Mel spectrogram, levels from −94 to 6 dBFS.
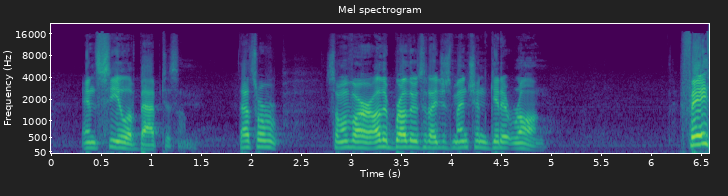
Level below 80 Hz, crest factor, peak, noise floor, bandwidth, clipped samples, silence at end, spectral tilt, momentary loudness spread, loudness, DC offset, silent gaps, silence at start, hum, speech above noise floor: -56 dBFS; 20 dB; -2 dBFS; -65 dBFS; 17 kHz; under 0.1%; 0 s; -3.5 dB/octave; 15 LU; -22 LUFS; under 0.1%; none; 0.3 s; none; 45 dB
